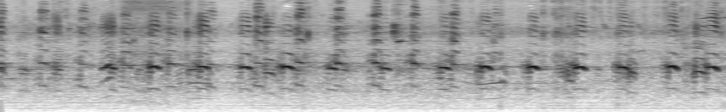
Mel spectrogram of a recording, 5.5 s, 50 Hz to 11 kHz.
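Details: Spring mating-season Canada geese at Duke Farms, New Jersey, April 2015, battling over females; loud, evenly paced honks about three per second, clear and close with overlapping calls.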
